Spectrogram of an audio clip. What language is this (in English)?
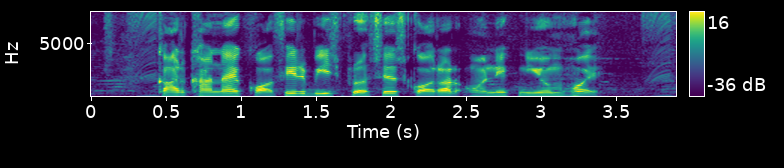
Bangla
